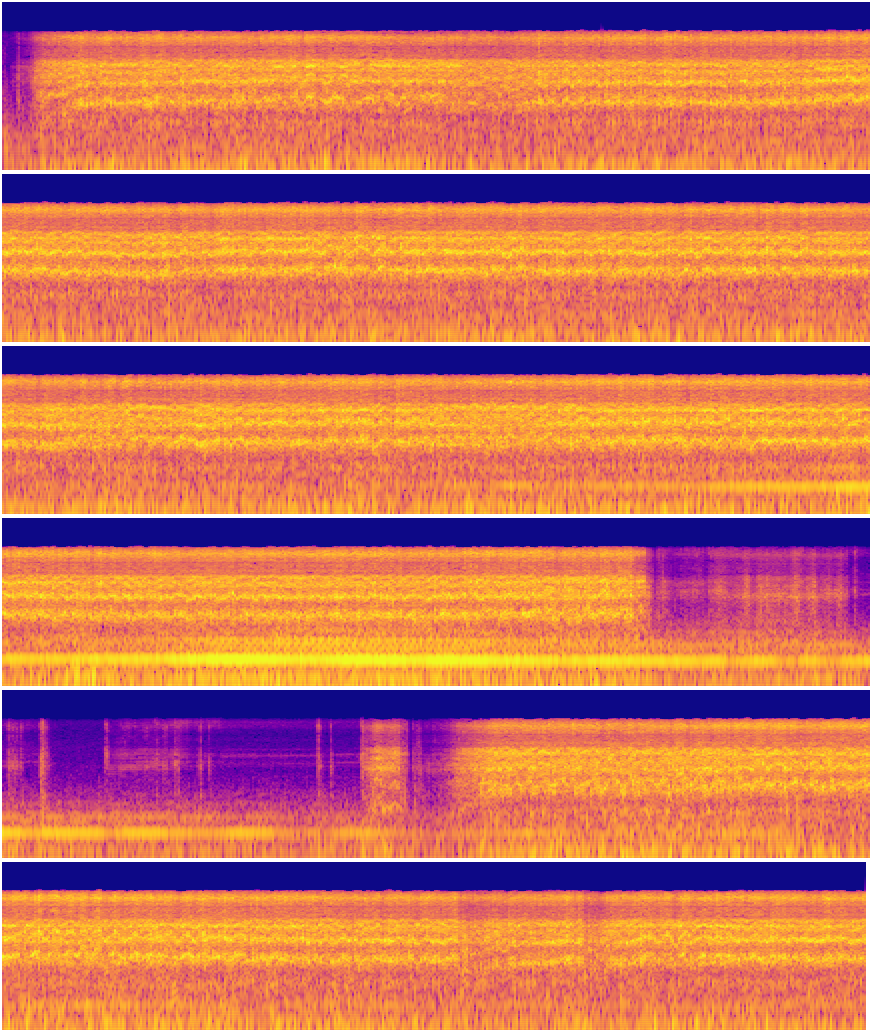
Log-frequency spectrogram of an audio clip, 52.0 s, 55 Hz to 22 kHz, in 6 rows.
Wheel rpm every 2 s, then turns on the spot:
110, 150, 150, 160, 180, 180, 190, 180, 180, 190, 190, 200, 190, 180, 180, 180, 50, 10, 0, 60, 180, 200, 200, 180, 140, 180.
32-34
